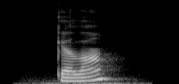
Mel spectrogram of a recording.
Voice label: "kelam", Cow Creek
